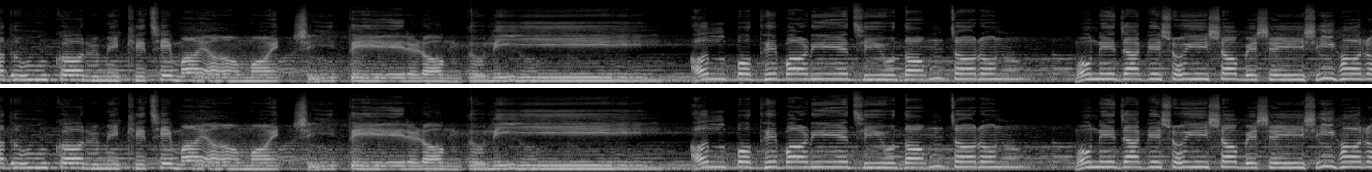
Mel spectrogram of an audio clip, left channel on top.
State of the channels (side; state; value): both; identical; correlation 1.00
